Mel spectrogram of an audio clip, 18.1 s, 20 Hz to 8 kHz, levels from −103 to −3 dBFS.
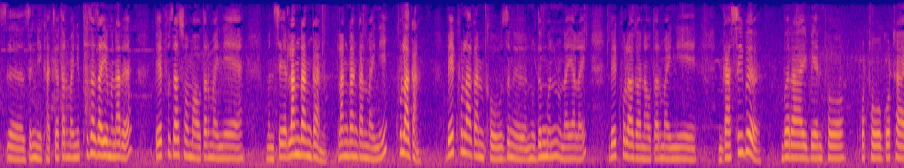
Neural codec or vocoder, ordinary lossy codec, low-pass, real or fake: none; MP3, 32 kbps; 7.2 kHz; real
